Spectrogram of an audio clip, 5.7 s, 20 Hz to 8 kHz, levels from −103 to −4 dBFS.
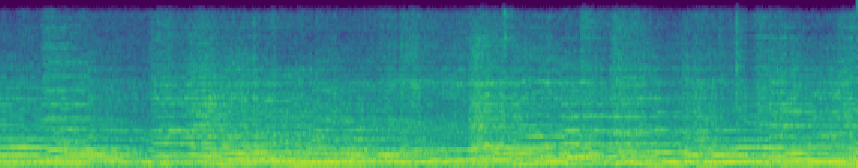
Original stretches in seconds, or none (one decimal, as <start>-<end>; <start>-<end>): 0.0-0.6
